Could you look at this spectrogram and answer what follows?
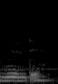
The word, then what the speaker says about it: remuda: Remuda.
